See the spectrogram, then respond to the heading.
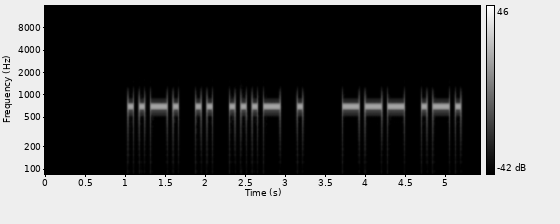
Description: Morse code, heard as a keyed tone, about 17 wpm, 700 Hz. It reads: FIVE OR
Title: Pangram Challenge v2 - 17wpm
